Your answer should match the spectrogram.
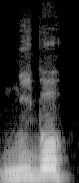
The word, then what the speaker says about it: Nibo: Et donc, ce chien noir, son nom, je l'avais expliqué, en fin de compte, se prononce Nibo. Nib.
